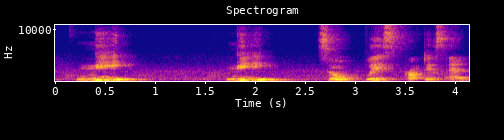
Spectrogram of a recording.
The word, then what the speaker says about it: nghĩ: If you hear people from the south, the southern accent, they would say nghĩ, a bit softer, right? Nghĩ. But the northern accent, nghĩ, nghĩ.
